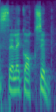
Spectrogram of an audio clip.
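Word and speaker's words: celecoxib: इसके एग्जाम्पल है सेलेकॉक्सिब, spelling है सेले CELE, कॉक्सिब COXIB। इसके जितने भी एग्जाम्पल हैं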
